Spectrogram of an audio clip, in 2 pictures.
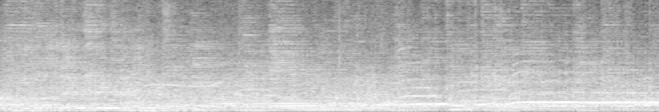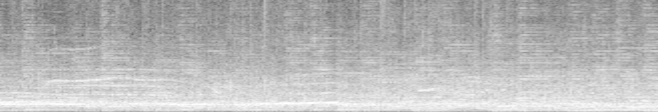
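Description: Live rock band played loud through a stadium PA, with acoustic guitars, and the crowd whooping and shouting over the music.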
